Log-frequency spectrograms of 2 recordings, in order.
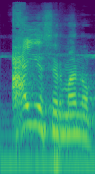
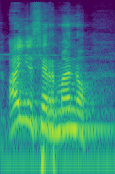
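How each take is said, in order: First: Gentle "Ay, ese hermano" said fondly; kind tone. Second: Exasperated sigh over a brother, higher and louder; grumbling about a church brother; mock complaint. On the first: Shown as a demonstration. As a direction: say it with affection. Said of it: "hay que cambiarlo por". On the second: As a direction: complain with a weary "ay". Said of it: "te estás quejando del hermano".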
